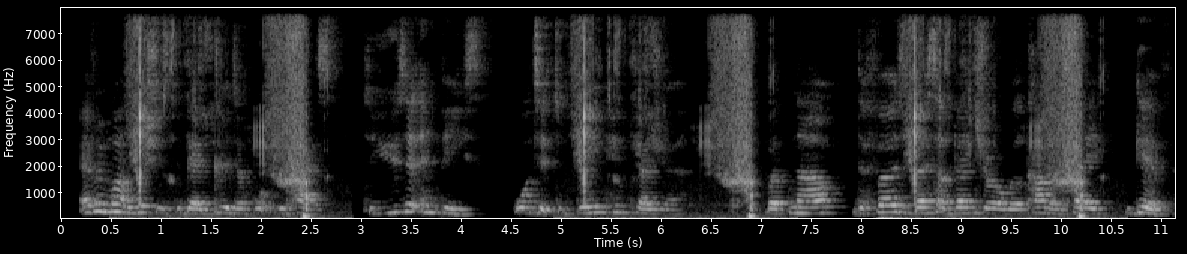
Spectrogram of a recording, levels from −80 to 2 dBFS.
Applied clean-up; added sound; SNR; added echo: none; Domestic sounds, home sounds; 0 dB; reverberation time 0.3 s.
